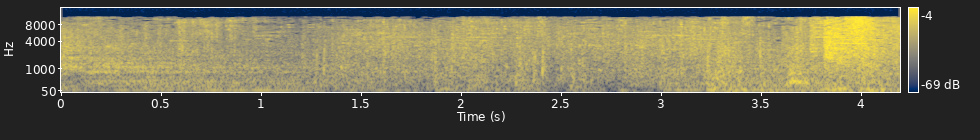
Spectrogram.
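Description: A heavy sword clashes against armour.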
